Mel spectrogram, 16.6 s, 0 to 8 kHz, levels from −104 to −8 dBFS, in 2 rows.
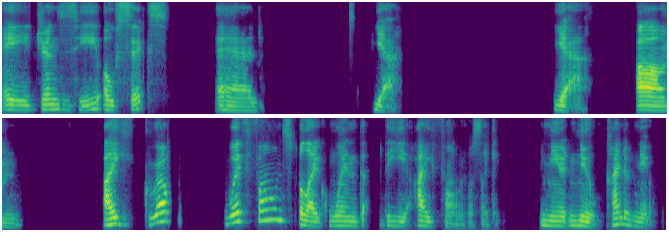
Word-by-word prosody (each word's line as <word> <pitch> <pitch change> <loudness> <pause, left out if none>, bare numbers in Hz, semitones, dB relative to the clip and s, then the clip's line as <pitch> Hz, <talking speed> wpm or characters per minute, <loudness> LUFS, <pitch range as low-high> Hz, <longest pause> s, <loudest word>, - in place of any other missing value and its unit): a 125 -1 -1
Gen 135 +2 -2
Z 125 +2 -6
'06, 125 -2 -4 0.6
and 110 -3 -4 1.4
Yeah. - - -3 2.0
Yeah, - - -1 0.7
um 115 -3 +7 1.0
I 160 +1 +6 0.2
grew 195 +7 +1
up 245 +1 +8 0.6
with 225 +7 +2
phones, 270 +2 -3
but 155 - +3
like 120 -2 +1
when 125 -1 -4
the - - -11 0.2
the 125 -2 -8
iPhone 120 -3 -3
was - - -14
like - - -19 0.5
new 130 -3 -2
new 130 -4 -2
kind 160 +3 -1
of 150 -5 -5
new. 115 -3 -8
130 Hz, 95 wpm, -26 LUFS, 120-155 Hz, 2.0 s, up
